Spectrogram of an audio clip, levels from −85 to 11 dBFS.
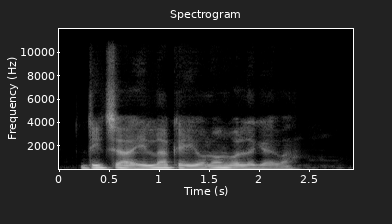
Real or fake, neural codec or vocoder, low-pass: fake; codec, 24 kHz, 1.2 kbps, DualCodec; 10.8 kHz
